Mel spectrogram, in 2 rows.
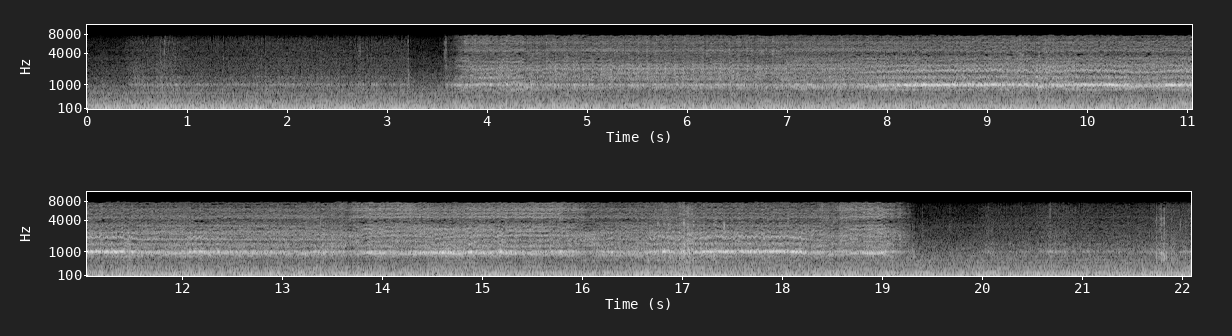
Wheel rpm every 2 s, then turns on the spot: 20, 30, 110, 110, 110, 110, 110, 110, 110, 60, 20.
0-2 20-22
